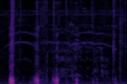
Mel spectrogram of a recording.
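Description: Faint horse sounds: a few sharp hoof clops, one louder just after the start, under a thin, high, drawn-out whinny.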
